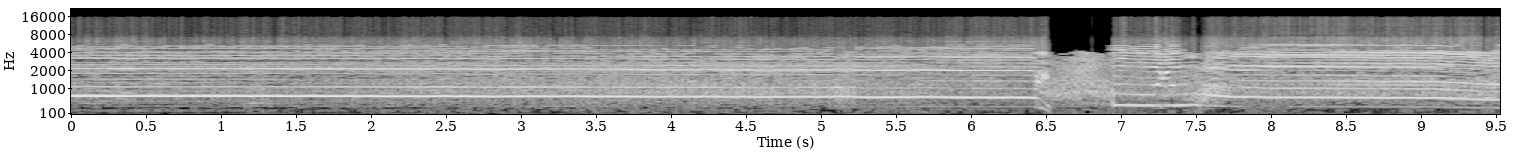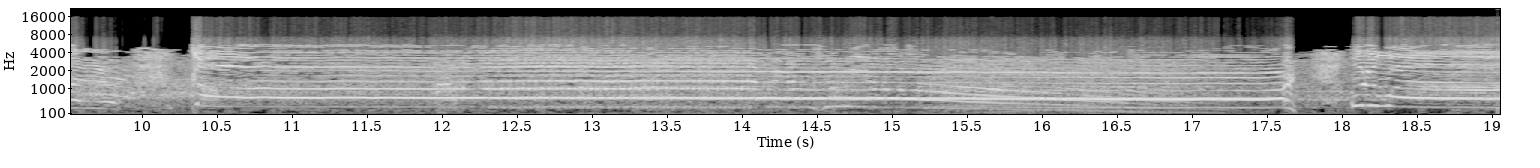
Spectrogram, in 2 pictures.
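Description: A radio football commentator's long, drawn-out "goooool" shout celebrating a goal, held on one steady pitch for several seconds at a time and broken twice by short gasps for breath.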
